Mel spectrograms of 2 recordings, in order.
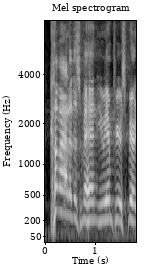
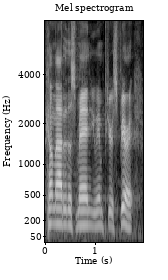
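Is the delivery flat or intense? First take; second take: intense; flat. First: It is said forcefully, with strong intensity. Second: It is said in a flat, monotone voice. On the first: The moment is a powerful confrontation. The speaker calls it right. "Jesus says with intensity" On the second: The moment seems ordinary and calm. The speaker calls it wrong. "We read it in this monotone voice"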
